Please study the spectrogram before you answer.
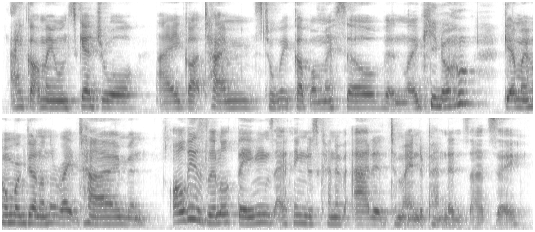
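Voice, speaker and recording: Young woman from india, podcast cohost, mid voice, chatty and casual, says like a lot. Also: medium pitch. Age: young adult. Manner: chatty, lots of "like" and "I feel like". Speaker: podcast co-host.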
